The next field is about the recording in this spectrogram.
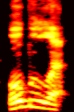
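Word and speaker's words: Oubliette: Obulet, yeah, that's how it's pronounced.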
